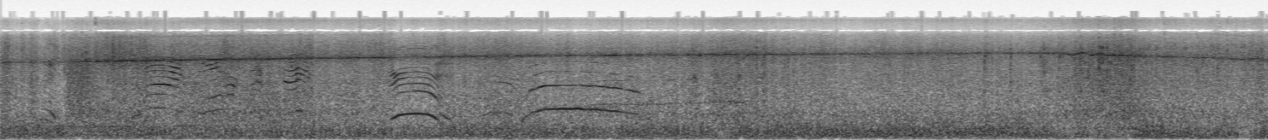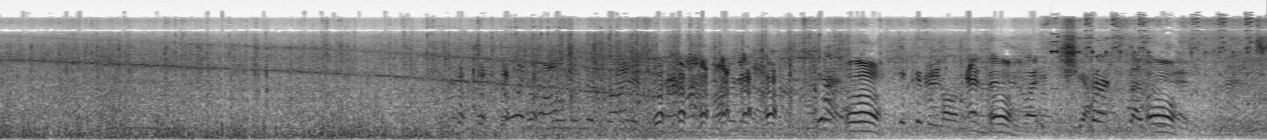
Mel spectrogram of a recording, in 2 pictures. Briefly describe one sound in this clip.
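A ride vehicle rumbles and rattles steadily along a track.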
